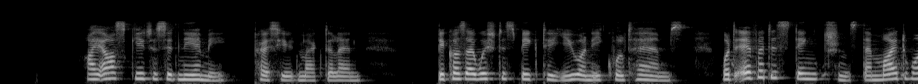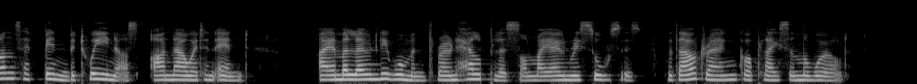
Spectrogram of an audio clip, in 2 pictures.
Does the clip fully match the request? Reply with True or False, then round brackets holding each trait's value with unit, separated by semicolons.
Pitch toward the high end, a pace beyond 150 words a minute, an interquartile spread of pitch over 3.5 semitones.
False (215 Hz; 165 wpm; 3.2 semitones)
